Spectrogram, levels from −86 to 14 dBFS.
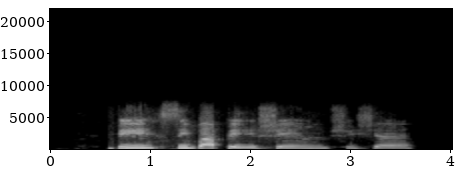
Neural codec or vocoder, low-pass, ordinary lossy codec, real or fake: none; 7.2 kHz; Opus, 16 kbps; real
